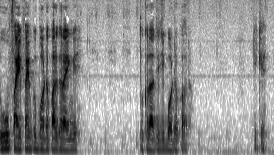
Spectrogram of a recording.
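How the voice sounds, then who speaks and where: Somewhat breathy, a man's medium-pitched voice holds a fairly even intonation. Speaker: maths teacher. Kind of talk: tutorial. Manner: conversational, repetitive checks.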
